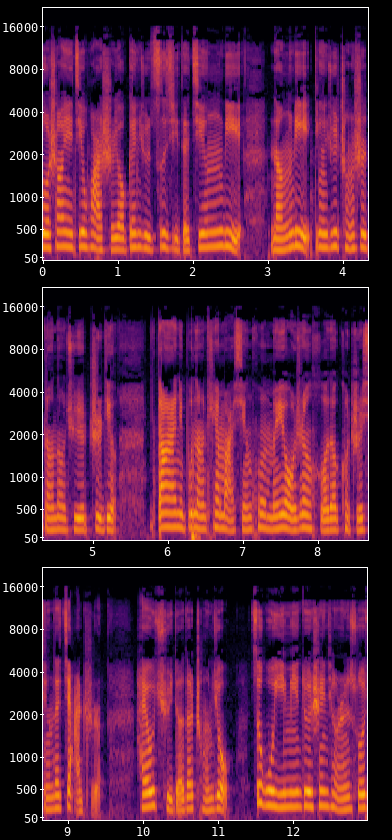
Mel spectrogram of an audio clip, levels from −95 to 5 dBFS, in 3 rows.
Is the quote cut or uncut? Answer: cut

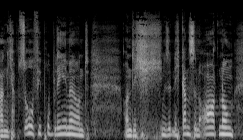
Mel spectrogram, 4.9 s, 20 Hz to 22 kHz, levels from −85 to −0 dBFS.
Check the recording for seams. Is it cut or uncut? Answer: cut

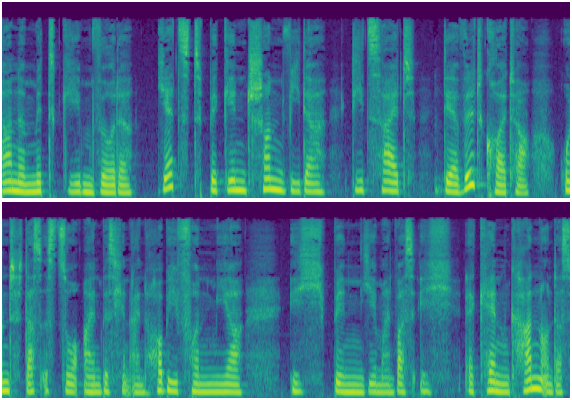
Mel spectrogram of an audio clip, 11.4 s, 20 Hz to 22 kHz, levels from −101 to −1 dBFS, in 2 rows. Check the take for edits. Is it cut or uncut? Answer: cut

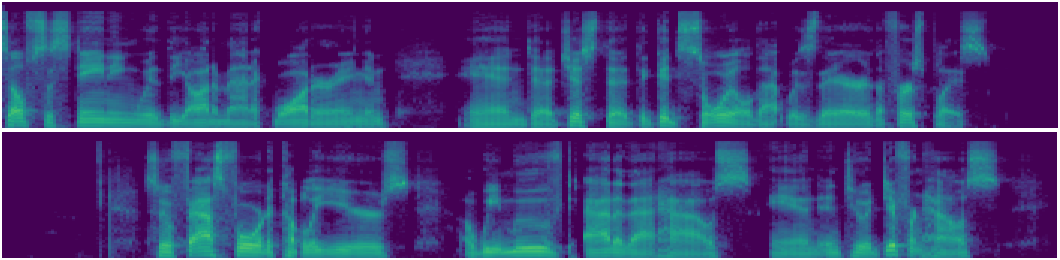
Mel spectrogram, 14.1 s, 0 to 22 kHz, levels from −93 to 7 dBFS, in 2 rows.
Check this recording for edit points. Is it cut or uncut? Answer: uncut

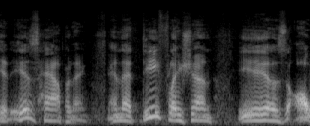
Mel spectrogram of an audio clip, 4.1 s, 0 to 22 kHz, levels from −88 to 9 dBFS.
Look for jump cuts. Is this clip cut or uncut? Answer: cut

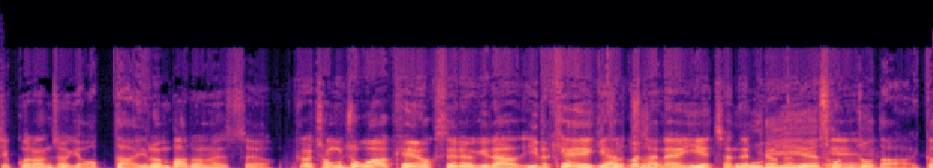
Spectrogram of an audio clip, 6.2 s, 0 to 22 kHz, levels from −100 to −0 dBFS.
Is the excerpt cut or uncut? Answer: uncut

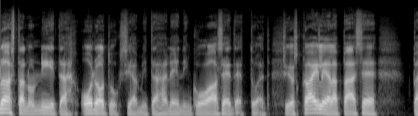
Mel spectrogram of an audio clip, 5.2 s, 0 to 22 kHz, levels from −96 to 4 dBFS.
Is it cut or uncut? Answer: cut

